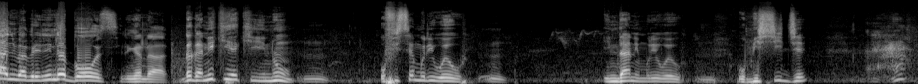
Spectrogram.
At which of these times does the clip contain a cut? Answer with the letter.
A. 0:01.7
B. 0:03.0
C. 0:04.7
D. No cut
A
